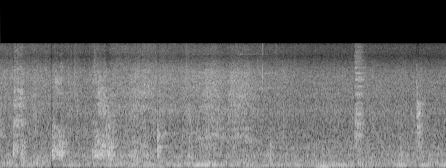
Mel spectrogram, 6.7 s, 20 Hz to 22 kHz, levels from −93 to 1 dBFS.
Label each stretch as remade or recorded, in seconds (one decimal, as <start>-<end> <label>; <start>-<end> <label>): 0.0-6.7 recorded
